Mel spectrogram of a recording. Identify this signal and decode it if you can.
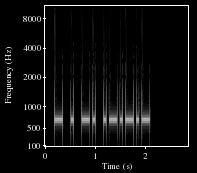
Morse code, heard as a keyed tone, about 22 wpm, 700 Hz. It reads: TEN.
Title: Sentences from Top 700 Words 22wpm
